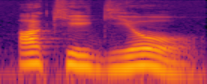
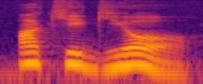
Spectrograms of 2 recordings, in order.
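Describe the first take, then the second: First: It is said as a simple question. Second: The same.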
